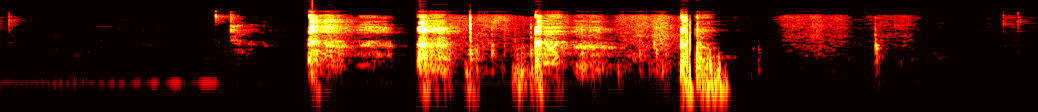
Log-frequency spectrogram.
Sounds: Cough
